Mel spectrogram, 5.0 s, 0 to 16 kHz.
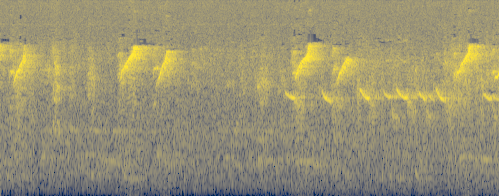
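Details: Calls of the White-vented myna, Ubon Ratchathani, Thailand, 18 January 2021: clusters of shrill upswept chirps about every one and a half seconds, mixed with short chattering notes, against faint ambient hiss.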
